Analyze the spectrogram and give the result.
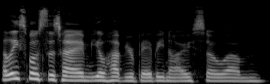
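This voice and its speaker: A woman co-hosting a casual podcast, talking easily with lots of fillers and quick laughs. Her voice sits a bit low for a woman. The sound is close and dry, recorded on a headphone setup. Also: a little mellow, no echo. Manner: chatty, laughs often, many fillers. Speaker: podcast co-host. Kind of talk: casual chat. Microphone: headphones, studio mic.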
